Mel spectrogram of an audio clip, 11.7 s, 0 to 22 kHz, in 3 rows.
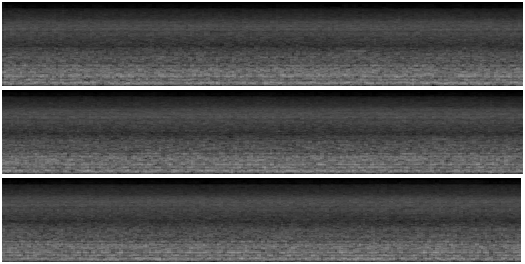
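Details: Rheem RBH residential air handler after its squeaking, non-serviceable blower motor was replaced with a 1030 rpm motor (old one 825 rpm): on high there is a steady, even rush of airflow with a smooth hum and no rubbing, ticking or wobble. Normal blower operation.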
